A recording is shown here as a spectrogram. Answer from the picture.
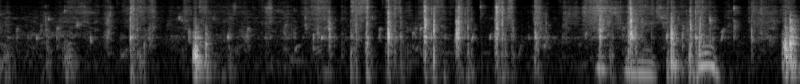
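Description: A deck of oracle cards being shuffled by hand: an irregular run of short, sharp clicks and slaps as the cards rub and knock against one another.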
